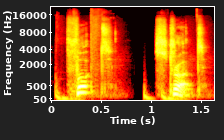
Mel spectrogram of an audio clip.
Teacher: in the north, the word strut has the same vowel sound as the word foot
